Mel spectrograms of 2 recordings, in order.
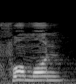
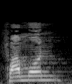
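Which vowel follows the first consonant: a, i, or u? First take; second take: u; a. First: The first syllable has the vowel u. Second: The first syllable has the vowel a. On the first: The speaker calls it wrong. "फा पर आप जम्मा पढ़ते हैं" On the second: The speaker calls it right. "अगर फा पर फतहा पढ़ें"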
